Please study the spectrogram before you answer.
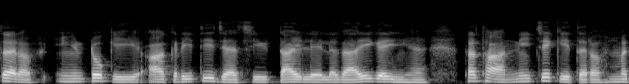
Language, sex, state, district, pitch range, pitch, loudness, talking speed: Hindi, male, Chhattisgarh, Sukma, 110-135 Hz, 120 Hz, -16 LUFS, 145 wpm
